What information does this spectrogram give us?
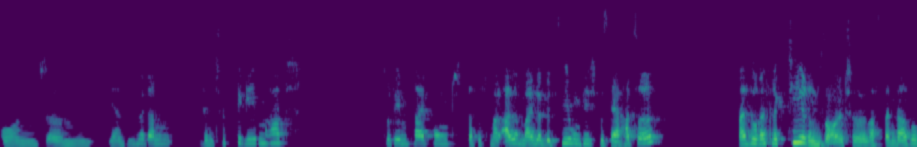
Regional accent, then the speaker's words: Ahaus, North Rhine-Westphalia, Germany; ich komme aus Ahaus. Bin 35 Jahre alt

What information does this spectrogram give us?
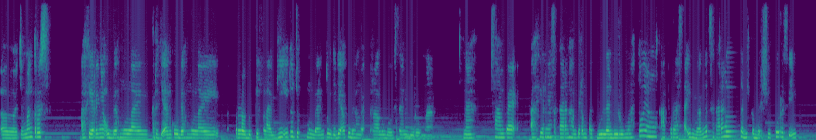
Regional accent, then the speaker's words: Karanganyar, Central Java, Indonesia; Iya, aku di rumah, aku di Karanganyar, aku masih di rumah sampai sekarang.

